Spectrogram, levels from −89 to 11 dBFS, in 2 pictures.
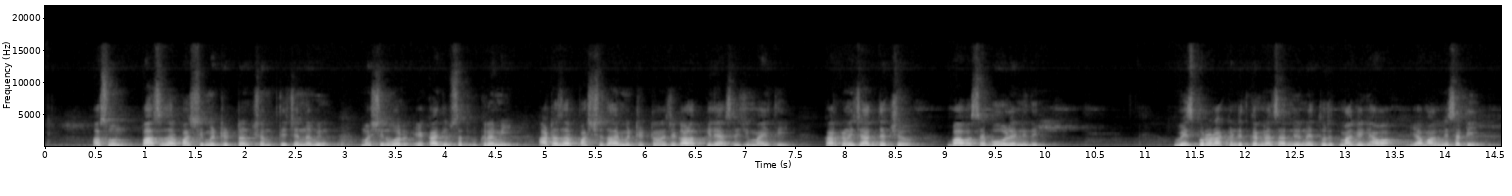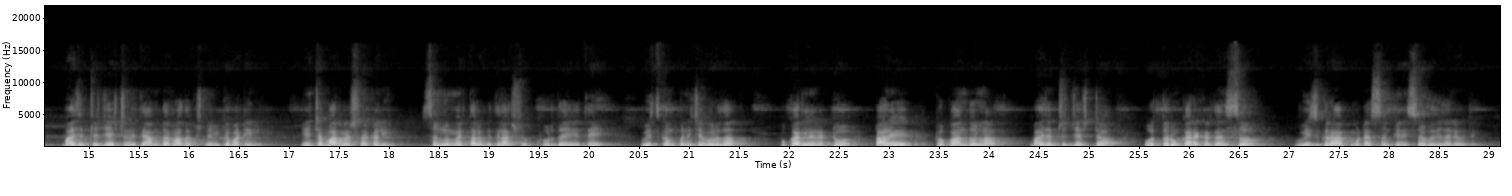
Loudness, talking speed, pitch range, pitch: -22 LUFS, 150 wpm, 160-190 Hz, 180 Hz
